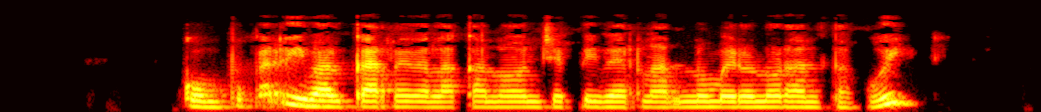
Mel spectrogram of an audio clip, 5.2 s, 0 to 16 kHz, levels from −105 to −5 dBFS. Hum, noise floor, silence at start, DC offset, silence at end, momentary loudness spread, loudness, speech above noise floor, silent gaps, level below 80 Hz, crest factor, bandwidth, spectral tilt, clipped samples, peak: none; -87 dBFS; 0.95 s; under 0.1%; 0.65 s; 9 LU; -26 LUFS; 61 dB; none; -78 dBFS; 18 dB; 9.4 kHz; -6.5 dB/octave; under 0.1%; -8 dBFS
